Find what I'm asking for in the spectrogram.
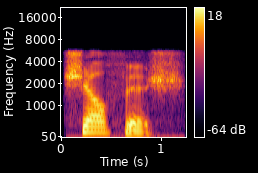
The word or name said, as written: shellfish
